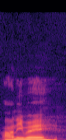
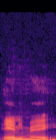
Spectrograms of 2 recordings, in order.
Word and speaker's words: anime: I used to always get on for saying anime, even though that's technically the Japanese pronunciation, but to be fair, the Americanized version is anime.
